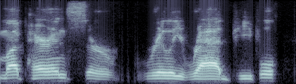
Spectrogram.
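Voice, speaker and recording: The pace of this man's speech is very slow. The sound is dry and close, with no echo. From Florida, US South. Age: 20s. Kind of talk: casual interview chat. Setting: call.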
